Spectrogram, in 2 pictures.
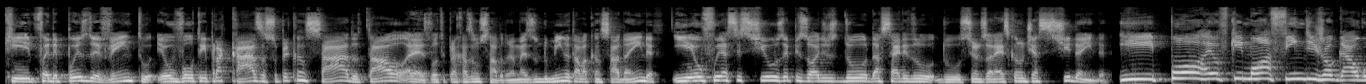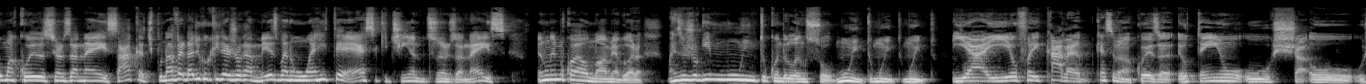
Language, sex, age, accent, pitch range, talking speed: English, male, 30-49, Brazilian, 125-185 Hz, 235 wpm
